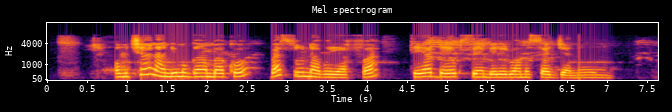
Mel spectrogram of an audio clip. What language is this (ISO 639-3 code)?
lug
